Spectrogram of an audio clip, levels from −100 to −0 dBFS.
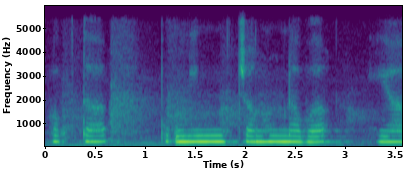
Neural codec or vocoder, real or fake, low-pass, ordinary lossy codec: none; real; 5.4 kHz; Opus, 64 kbps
